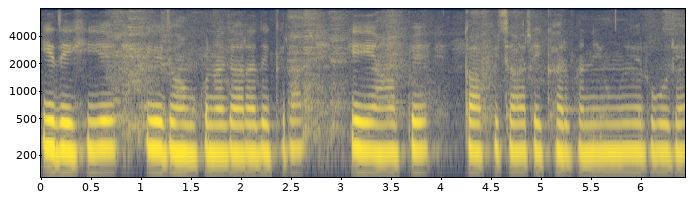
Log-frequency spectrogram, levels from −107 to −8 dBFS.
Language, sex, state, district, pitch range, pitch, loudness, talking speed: Hindi, female, Uttarakhand, Uttarkashi, 220-235 Hz, 225 Hz, -17 LUFS, 195 wpm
